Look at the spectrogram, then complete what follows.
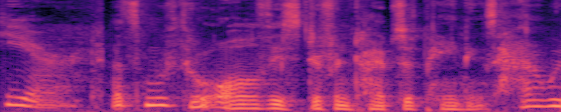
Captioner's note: voiceover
